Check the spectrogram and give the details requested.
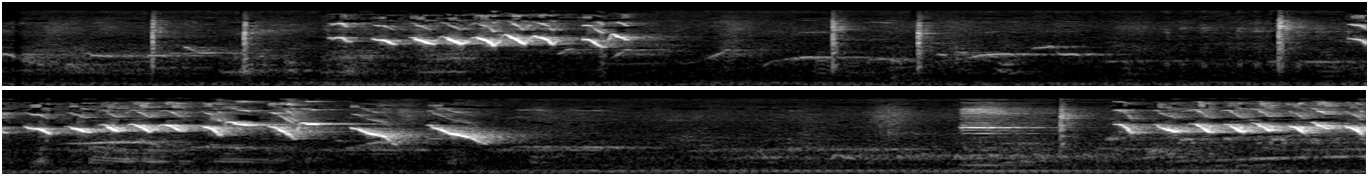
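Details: White-rumped shama of the Murai Batu Medan type in full, lively song: bursts of fast, bright trilled high notes in phrases of about a second, with sharp clicks and short slurred whistles between phrases, over a low steady hum.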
